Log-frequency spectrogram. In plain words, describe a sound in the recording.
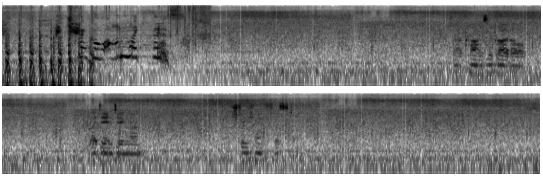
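A flare ignites and burns with a steady hiss.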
